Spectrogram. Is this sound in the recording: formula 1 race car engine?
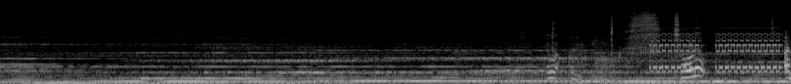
no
